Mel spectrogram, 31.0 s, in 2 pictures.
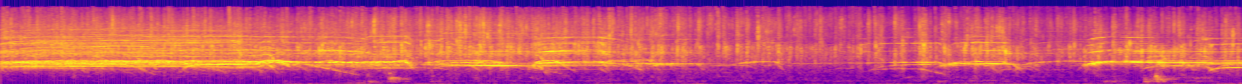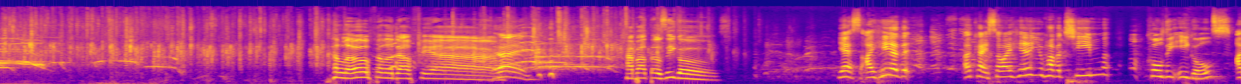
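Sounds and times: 
audience clapping welcoming a speaker on stage: 0:00.0 - 0:25.2
laughter: 0:19.7 - 0:22.8, 0:24.9 - 0:30.0
speech: 0:19.8 - 0:22.6, 0:23.4 - 0:24.6, 0:26.0 - 0:27.0, 0:27.6 - 0:31.0.

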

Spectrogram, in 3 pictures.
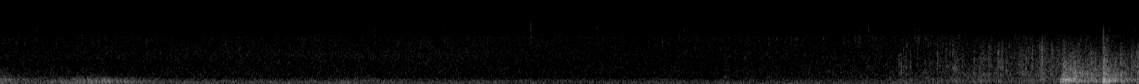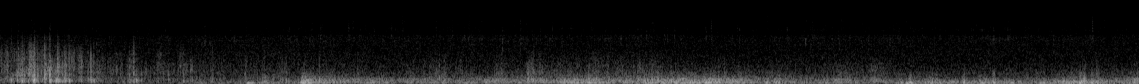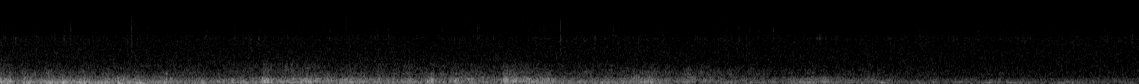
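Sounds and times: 
steady rain: 0:00.0 - 0:34.1
thunder rumbling: 0:09.0 - 0:31.7
thunder crack: 0:09.3 - 0:15.0.

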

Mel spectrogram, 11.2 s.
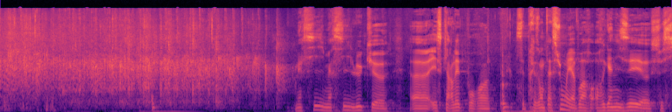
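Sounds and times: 
audience clapping: 0:00.0 - 0:05.0
speech: 0:05.0 - 0:11.1.

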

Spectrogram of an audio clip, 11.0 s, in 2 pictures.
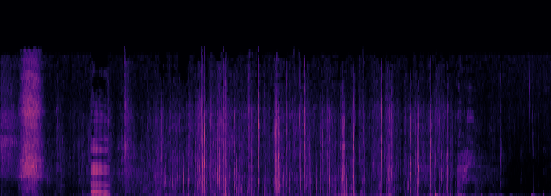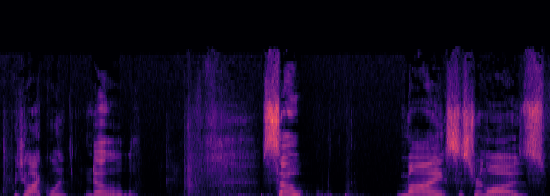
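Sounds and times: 
cough drop wrapper being unwrapped, crinkling: 0:00.6 - 0:05.7
speech: 0:00.9 - 0:01.3, 0:05.6 - 0:07.0, 0:08.2 - 0:08.6, 0:09.5 - 0:11.0.

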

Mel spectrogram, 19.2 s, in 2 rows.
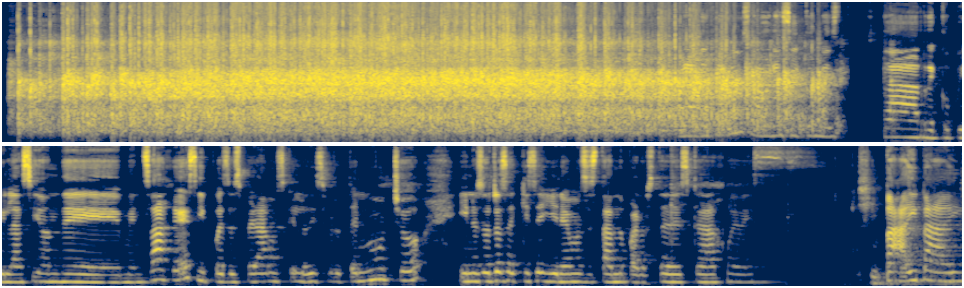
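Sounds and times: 
crowd applause: 0:00.0 - 0:08.5
speech: 0:09.2 - 0:17.3, 0:18.2 - 0:19.1.

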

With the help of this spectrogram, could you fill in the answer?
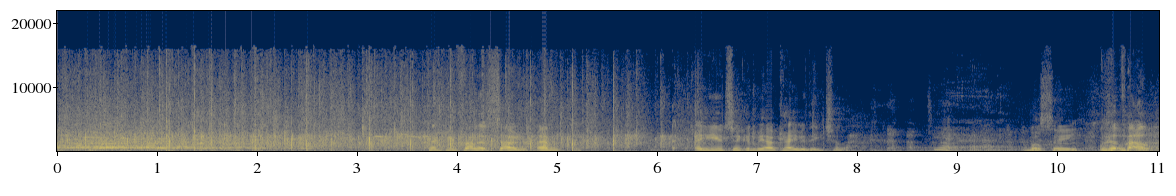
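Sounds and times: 
audience applause at a comedy show's Christmas special: 0:00.0 - 0:07.1
speech: 0:03.7 - 0:05.2, 0:06.4 - 0:08.1, 0:08.8 - 0:11.0
laughter: 0:08.0 - 0:11.0.

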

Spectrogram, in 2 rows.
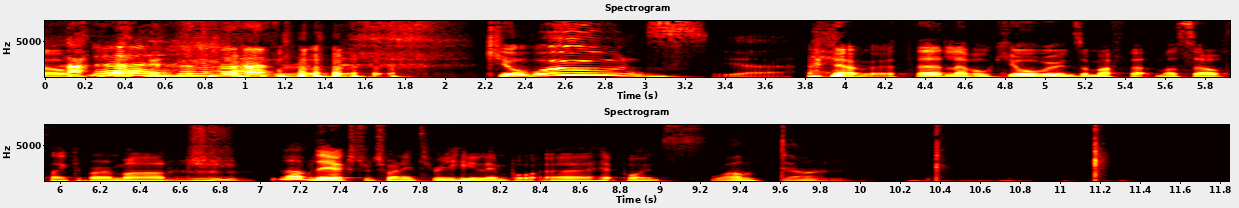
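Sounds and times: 
laughter: 0:00.0 - 0:01.8
speech: 0:00.0 - 0:10.0
slow clap: 0:10.3 - 0:11.8.

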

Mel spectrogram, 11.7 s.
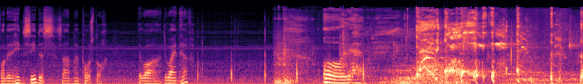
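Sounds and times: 
speech: 0:00.0 - 0:04.2, 0:06.5 - 0:07.4
man gagging and retching: 0:07.7 - 0:11.6
man coughing and clearing throat: 0:08.2 - 0:11.6.

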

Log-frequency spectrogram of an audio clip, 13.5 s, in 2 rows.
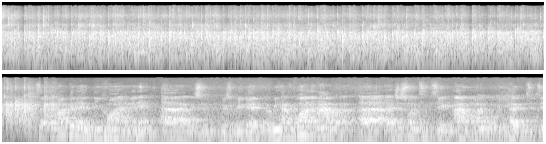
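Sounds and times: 
audience clapping welcoming speakers to an evening event: 0:00.0 - 0:07.6
speech: 0:07.4 - 0:13.5.

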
